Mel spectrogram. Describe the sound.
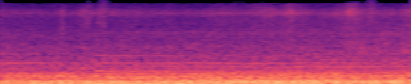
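A car being driven gives a steady low road rumble and engine drone, constant and fairly loud throughout, with no voices.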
